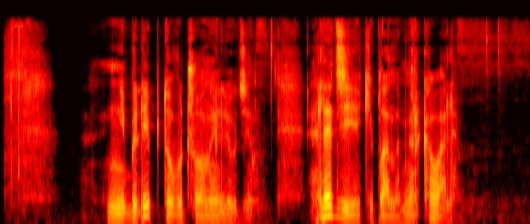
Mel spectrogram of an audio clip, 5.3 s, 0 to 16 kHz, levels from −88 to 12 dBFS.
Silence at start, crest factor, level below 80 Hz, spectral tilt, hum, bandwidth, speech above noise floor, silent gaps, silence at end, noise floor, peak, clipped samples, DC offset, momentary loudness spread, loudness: 0.05 s; 24 dB; -52 dBFS; -2.5 dB/octave; none; 11.5 kHz; 37 dB; none; 0.3 s; -61 dBFS; -2 dBFS; under 0.1%; under 0.1%; 19 LU; -24 LUFS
